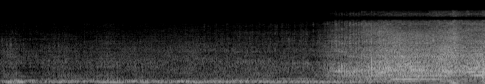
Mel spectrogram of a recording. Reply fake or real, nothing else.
fake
